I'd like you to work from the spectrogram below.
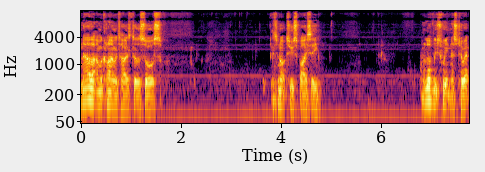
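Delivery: speaking with a mouthful, chewing while talking. Speaker tasting saucy wingies, speaking with a mouthful. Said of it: "speaking with a mouthful".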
